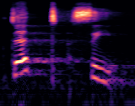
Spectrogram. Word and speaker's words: tsetse: Don't spell it as Tsetse, okay? It is Tsetse.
